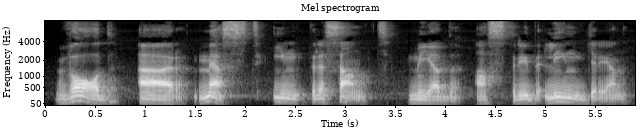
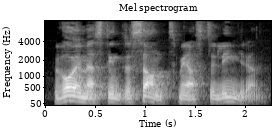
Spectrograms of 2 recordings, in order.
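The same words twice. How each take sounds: First: The sentence is spoken slowly and carefully. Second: The sentence is spoken quickly and naturally. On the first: "first say each sentence slowly" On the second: "and then faster, like a native speaker would"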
